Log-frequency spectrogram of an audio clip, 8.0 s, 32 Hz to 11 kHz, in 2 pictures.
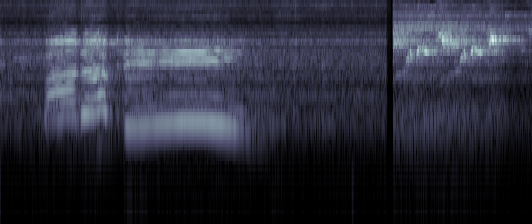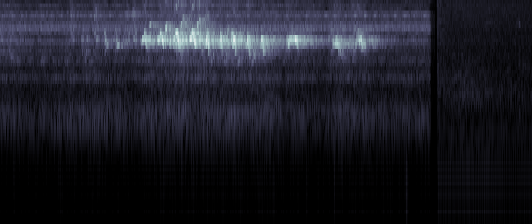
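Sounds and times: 
speech: 0:00.3 - 0:01.4
birds chirping and twittering: 0:03.0 - 0:07.2.

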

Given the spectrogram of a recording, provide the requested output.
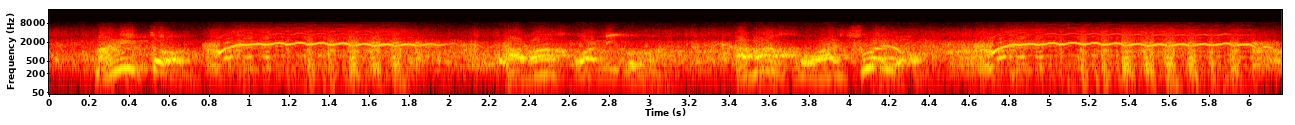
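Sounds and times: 
speech: 0:00.2 - 0:05.9
horse whinnying: 0:00.8 - 0:02.5, 0:04.5 - 0:06.1.

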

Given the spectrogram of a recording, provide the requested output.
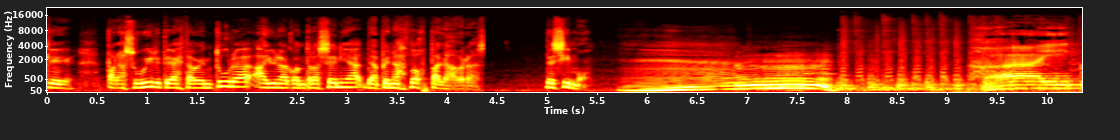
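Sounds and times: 
speech: 0:00.0 - 0:04.4, 0:05.0 - 0:05.9, 0:06.9 - 0:10.3
cow mooing: 0:05.7 - 0:08.0.

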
